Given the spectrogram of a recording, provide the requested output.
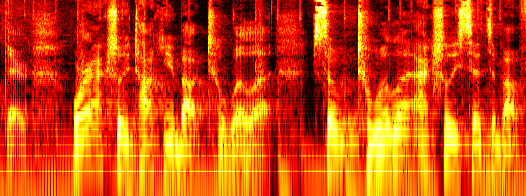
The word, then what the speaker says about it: Tooele: So if you don't mind a commute, you don't mind living a little bit further out, then Tooele, yes, that's how you pronounce it. Tooele is pronounced Tooele.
